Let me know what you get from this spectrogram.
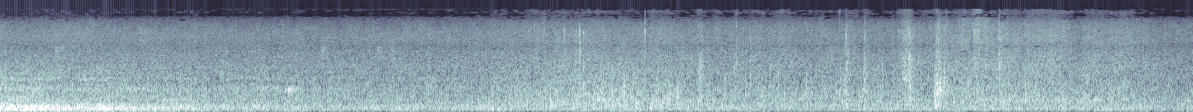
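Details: Outdoor rustling and footsteps over steady low rumble and background noise, with a few brief knocks near the end and no animal voice.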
